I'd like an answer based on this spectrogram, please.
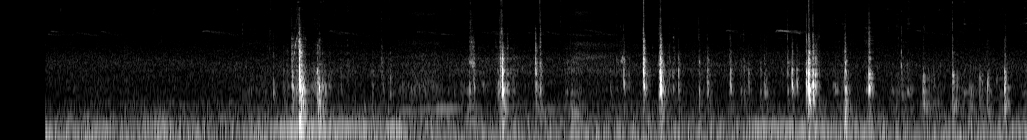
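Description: Hand tools and metal mower parts being picked up, set down and worked, giving scattered sharp clinks and knocks, the loudest about four and a half and twelve seconds in.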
